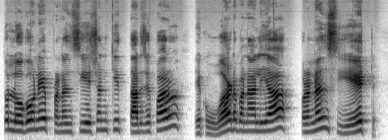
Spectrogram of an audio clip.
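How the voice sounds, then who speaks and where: A man teaching grammar in a recorded lecture. He explains step by step and reads example sentences slowly, word by word. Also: high voice. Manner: slow, explanatory, reading English examples word by word.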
